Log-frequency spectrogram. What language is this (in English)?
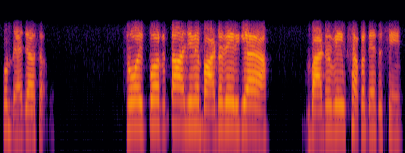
Punjabi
